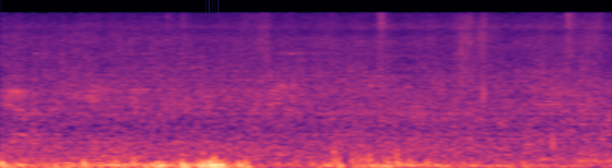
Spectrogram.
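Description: Wind buffeting the microphone: an uneven low rumble that swells briefly about a second in.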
